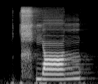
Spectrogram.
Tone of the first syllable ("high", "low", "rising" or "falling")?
rising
